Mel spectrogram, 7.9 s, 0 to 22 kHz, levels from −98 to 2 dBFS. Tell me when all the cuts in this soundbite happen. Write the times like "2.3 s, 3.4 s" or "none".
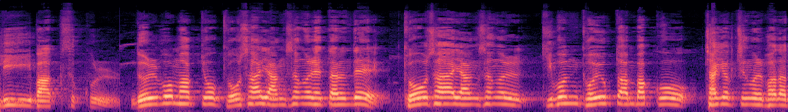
1.2 s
